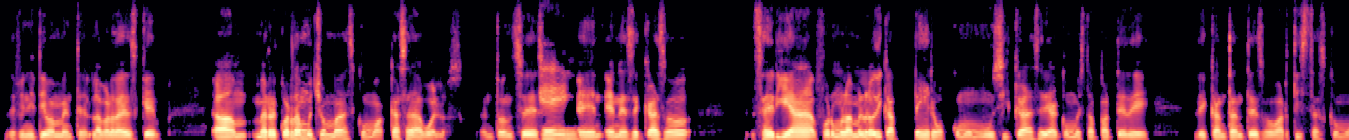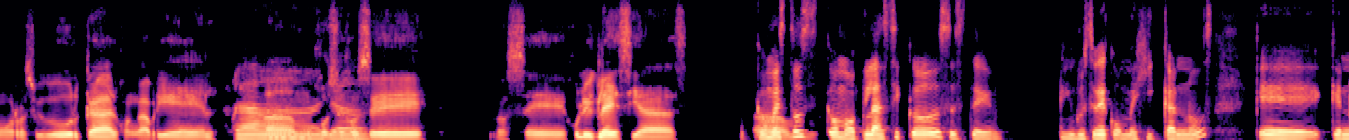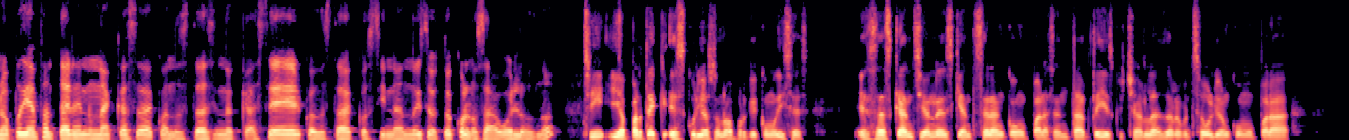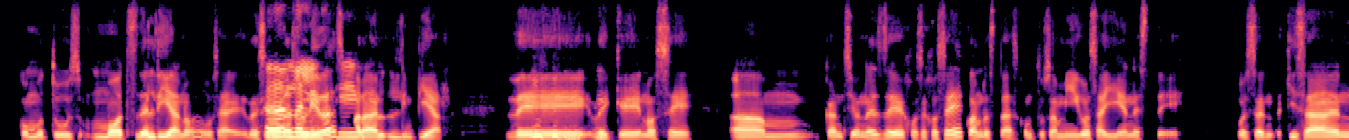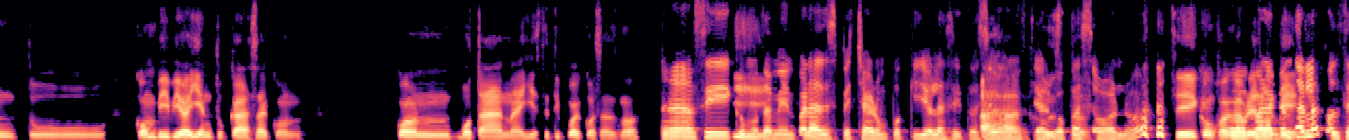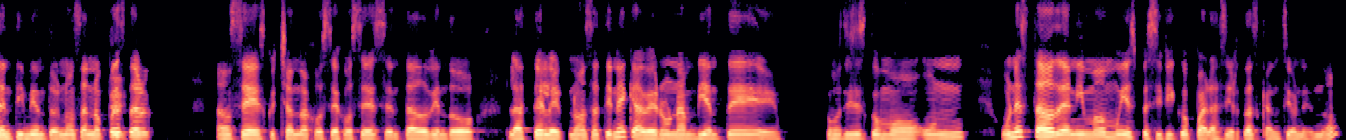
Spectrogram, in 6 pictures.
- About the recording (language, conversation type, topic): Spanish, podcast, ¿Cómo ha influido tu familia en tus gustos musicales?
- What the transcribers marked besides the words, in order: other background noise; chuckle; chuckle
